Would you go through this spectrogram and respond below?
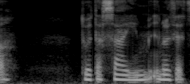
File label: "saim", Welsh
